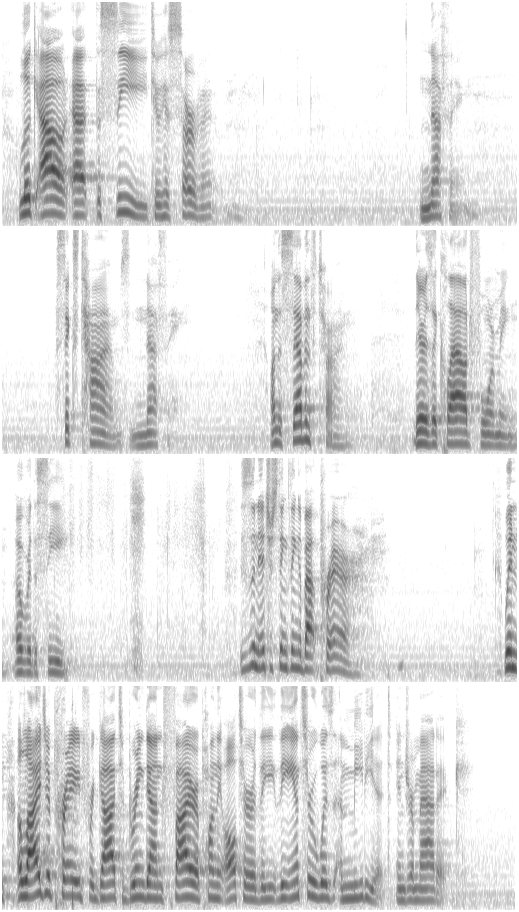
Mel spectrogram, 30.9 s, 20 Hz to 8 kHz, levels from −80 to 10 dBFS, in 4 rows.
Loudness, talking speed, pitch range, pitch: -26 LUFS, 95 wpm, 150-190 Hz, 170 Hz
